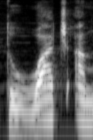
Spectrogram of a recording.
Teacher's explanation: la t de la palabra watch no se pronuncia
